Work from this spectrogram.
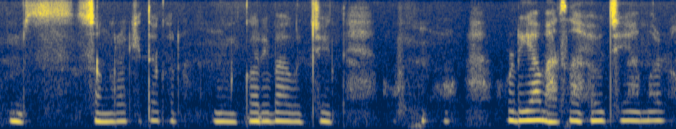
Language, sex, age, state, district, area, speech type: Odia, female, 18-30, Odisha, Balangir, urban, spontaneous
